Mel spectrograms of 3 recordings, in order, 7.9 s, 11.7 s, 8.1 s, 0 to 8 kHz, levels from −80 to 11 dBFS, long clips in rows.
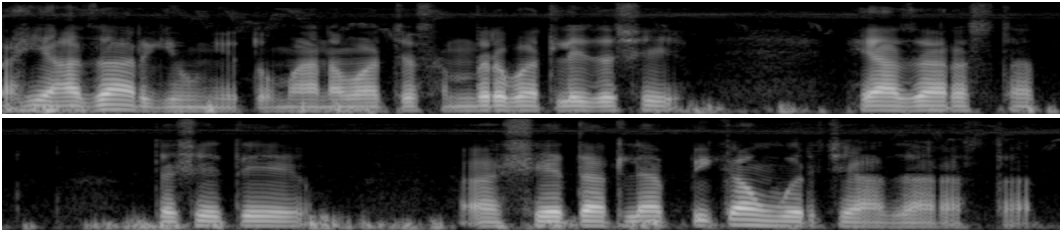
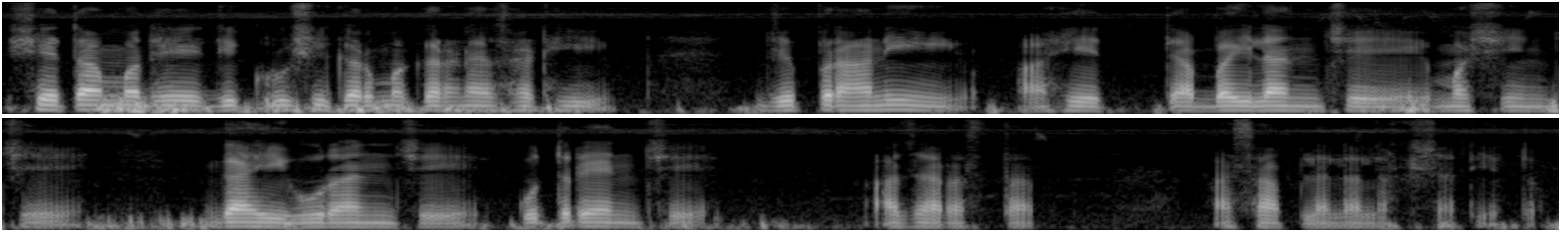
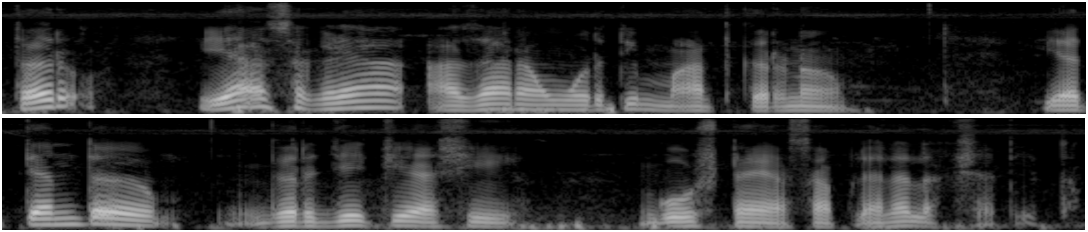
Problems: constant background noise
